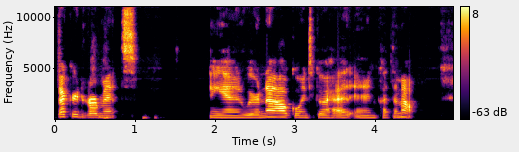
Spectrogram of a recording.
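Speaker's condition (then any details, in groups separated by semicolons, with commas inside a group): No condition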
